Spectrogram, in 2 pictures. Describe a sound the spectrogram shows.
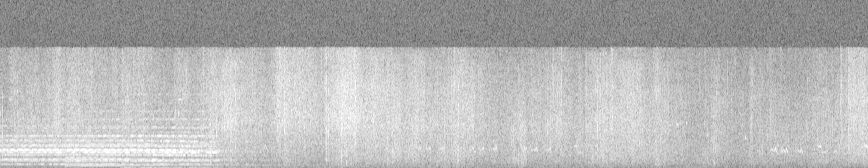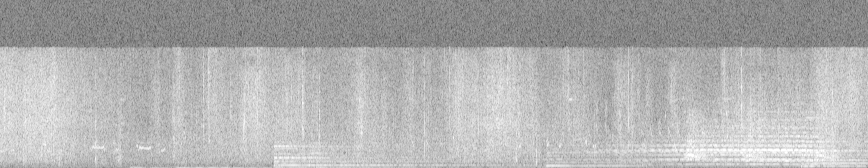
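Footsteps crunch through undergrowth.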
